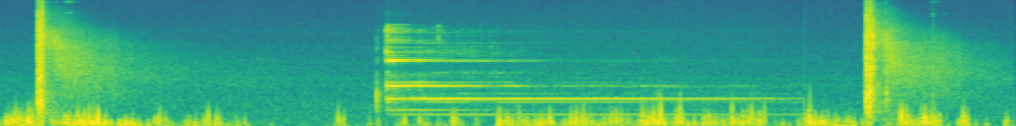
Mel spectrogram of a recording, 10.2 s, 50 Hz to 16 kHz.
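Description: A suppressed .223 rifle fires about half a second in. About three and a half seconds later a steel target 1200 yards away rings for about four seconds, picked up by a target camera, and a second shot follows near the end. Wind rumbles on the microphone throughout.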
